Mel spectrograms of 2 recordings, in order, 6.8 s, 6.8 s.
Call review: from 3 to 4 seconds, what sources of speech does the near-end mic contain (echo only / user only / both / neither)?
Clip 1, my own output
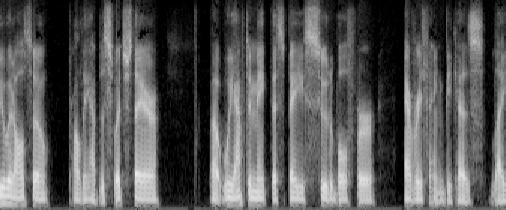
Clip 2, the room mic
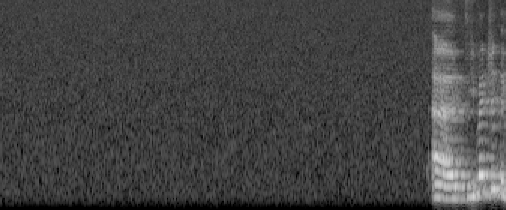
neither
